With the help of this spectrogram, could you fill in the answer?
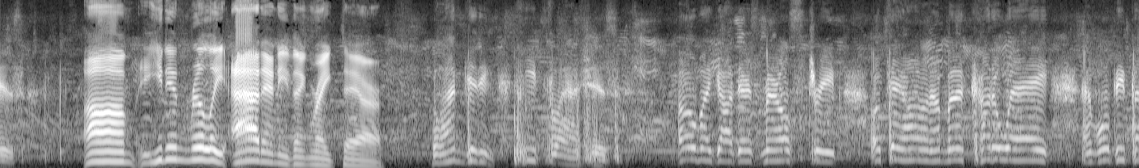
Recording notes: reports live from the Oscars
